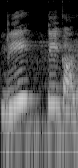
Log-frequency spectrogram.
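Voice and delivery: रीतिकाल drawn out slowly, long री; teacher's slow model of रीतिकाल; slow careful pronunciation. Shown as a demonstration. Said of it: "इसे हम बोलेंगे रीतिकाल".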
